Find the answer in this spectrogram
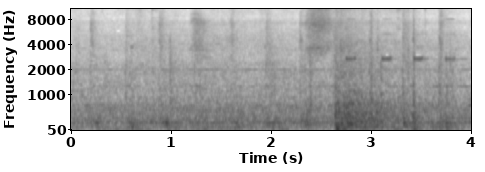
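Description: Motorized treadmill running with a steady motor and belt hum. About two-thirds of the way in it suddenly gets louder, and a quick run of short high beeps from the console follows.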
